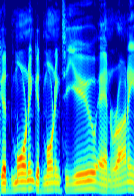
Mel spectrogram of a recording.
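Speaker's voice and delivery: usual speaking voice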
